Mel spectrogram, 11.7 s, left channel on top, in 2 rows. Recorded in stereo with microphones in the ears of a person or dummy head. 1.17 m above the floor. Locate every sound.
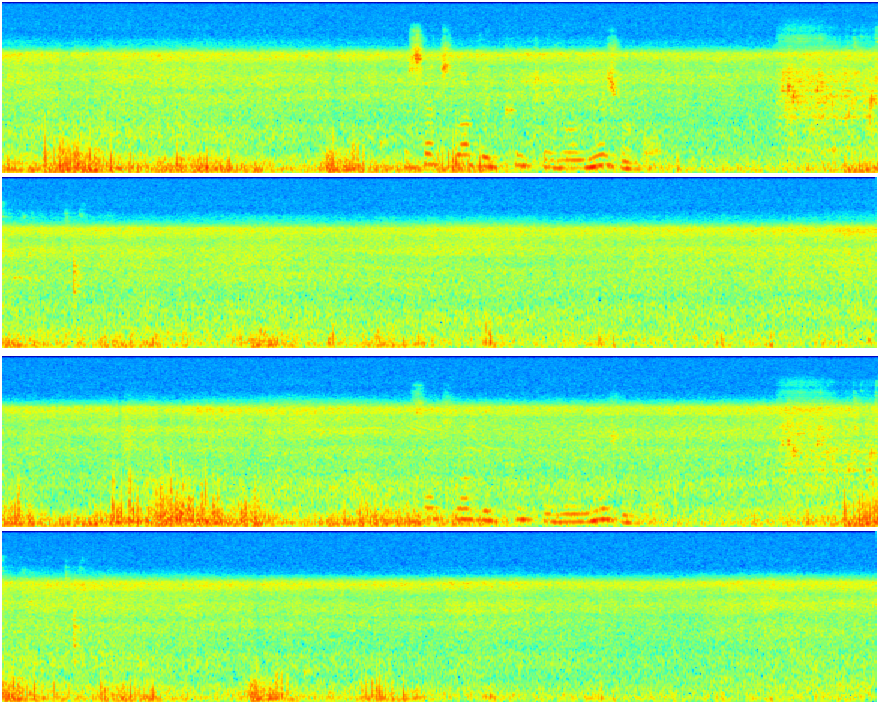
2.7 s a woman speaking: 65° left (ahead or behind), 0.8 m
5.2 s a running tap: 20° left (ahead or behind), 0.7 m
